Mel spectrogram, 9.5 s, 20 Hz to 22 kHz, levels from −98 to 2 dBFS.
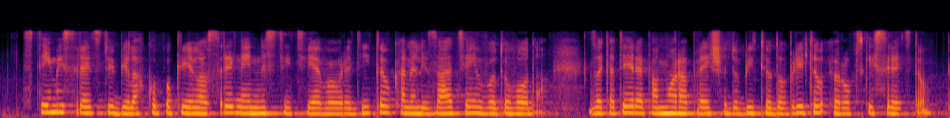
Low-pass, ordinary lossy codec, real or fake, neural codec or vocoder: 7.2 kHz; none; fake; codec, 16 kHz, 2 kbps, X-Codec, HuBERT features, trained on general audio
